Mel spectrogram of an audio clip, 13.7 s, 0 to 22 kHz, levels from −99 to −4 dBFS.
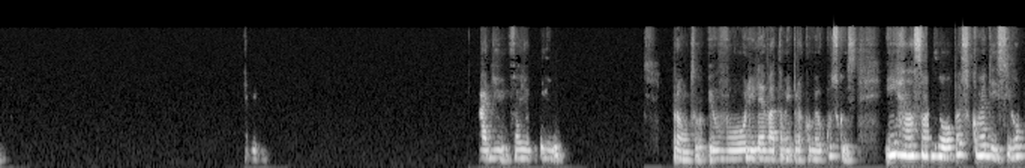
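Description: Listening to this speech recording, nothing stood out as a technical problem at any point.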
